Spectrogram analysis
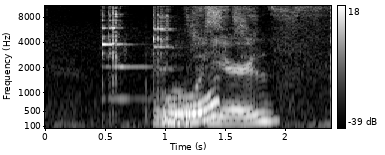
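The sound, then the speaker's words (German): Two bright glass clinks in quick succession as drinking glasses meet in a toast, ringing briefly and fairly loud, followed by a person's voice speaking over the fading chime. “Wollen wir nochmal prosten, bevor wir anfangen?”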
